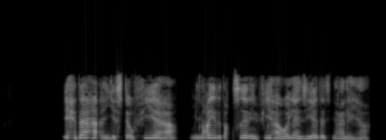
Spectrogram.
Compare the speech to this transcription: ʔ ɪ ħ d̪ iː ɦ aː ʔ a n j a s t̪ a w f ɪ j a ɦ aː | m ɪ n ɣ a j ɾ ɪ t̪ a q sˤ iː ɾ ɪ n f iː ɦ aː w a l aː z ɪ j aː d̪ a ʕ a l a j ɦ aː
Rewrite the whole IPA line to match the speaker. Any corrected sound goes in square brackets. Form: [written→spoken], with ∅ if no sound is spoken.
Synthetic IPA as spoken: ʔ ɪ ħ d̪ [iː→aː] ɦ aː ʔ a n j a s t̪ a w f ɪ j a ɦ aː | m ɪ n ɣ a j ɾ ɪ t̪ [a→ɑ] q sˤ iː ɾ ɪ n f iː ɦ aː w a l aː z ɪ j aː d̪ a ʕ a l a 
